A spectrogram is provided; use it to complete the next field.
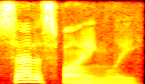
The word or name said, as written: satisfyingly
